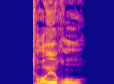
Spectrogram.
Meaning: euro (referring to a rise in price associated with the circulation of the currency)
- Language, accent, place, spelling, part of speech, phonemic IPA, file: German, Germany, Berlin, Teuro, noun, /ˈtɔʏ̯ʁo/, De-Teuro.ogg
